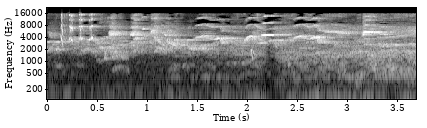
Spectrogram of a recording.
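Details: Fast morning song of an oriental magpie-robin used to excite other magpie-robins: tumbling high whistles and thin chirps over a steady faint low hum.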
